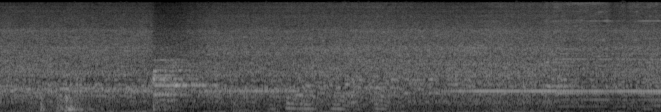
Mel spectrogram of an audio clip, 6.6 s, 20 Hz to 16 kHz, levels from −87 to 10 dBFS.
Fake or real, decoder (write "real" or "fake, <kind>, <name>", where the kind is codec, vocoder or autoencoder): real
